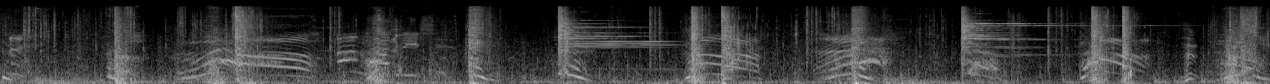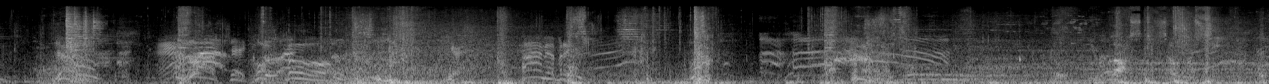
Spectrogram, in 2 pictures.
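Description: Swords clash and strike again and again in a fierce fight.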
